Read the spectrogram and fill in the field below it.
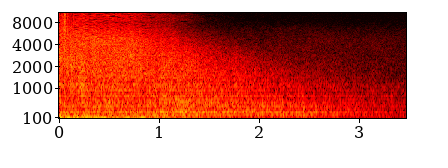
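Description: Heavy naval artillery fire in World of Warships: one loud, booming blast at the start that rumbles and slowly fades over a few seconds, with no talking.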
